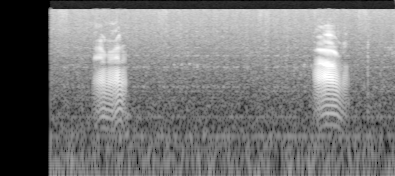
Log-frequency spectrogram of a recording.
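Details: Australian Little Raven at Mannum, South Australia, caught on a trail camera, fluffing its head feathers and ruffling throat hackles while calling: two short, harsh, creaking notes about two seconds apart over a low rumbling background.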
